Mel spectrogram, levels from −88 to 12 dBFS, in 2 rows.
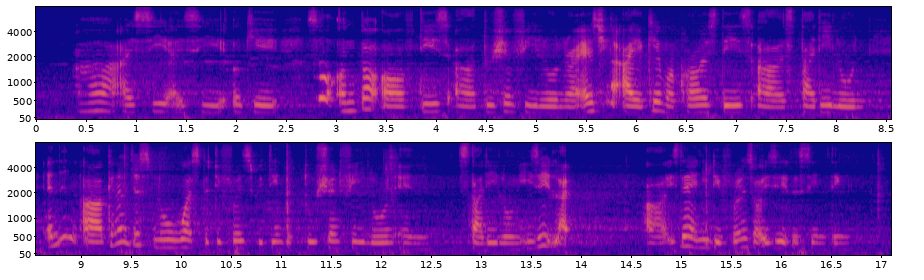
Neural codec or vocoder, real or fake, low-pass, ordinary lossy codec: none; real; none; none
